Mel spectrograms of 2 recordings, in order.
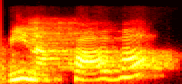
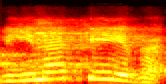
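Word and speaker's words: vena cava: اسمه فينا كافا، وليها تو برونسيشن او نطقين، انا ممكن اقولها فينا كافا ممكن اقولها فينا كيفا وهي اسم لاتيني برضه، فينا كافا فينا كيفا الاثنين صح معايا.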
